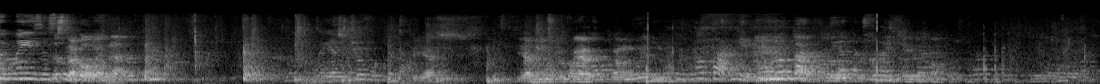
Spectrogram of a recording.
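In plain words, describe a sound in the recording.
A woman speaks calmly.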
